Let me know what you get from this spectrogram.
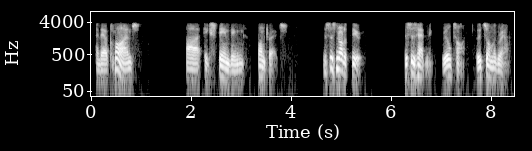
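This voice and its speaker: A man's voice: medium pitch, husky, no echo. A man, a company executive, delivering scripted earnings call remarks in short emphatic phrases over a conference phone line.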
